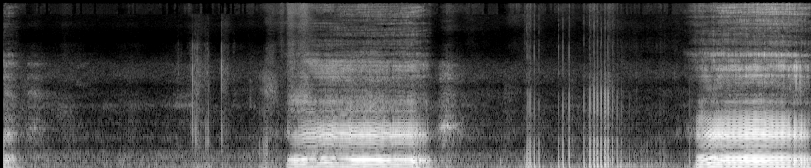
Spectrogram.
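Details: Two loud, rattling, voiced snores on breathing in, separated by a quiet pause with breathing noises, from a sleeping person whose nose is tickled; ordinary snoring.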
